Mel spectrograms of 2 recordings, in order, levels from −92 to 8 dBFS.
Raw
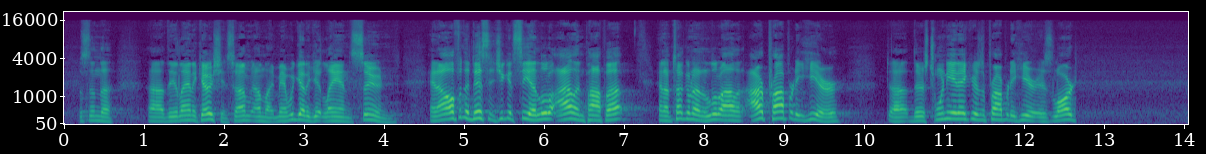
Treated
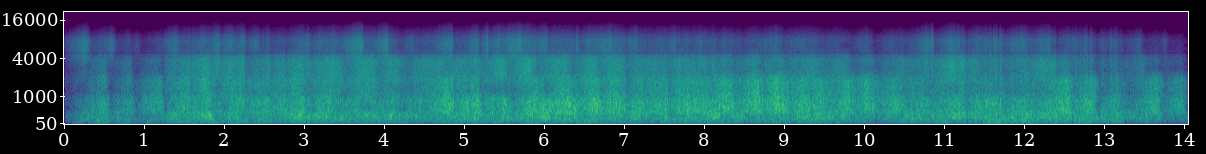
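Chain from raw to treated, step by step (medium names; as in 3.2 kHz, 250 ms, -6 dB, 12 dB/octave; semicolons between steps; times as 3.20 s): reverse spectral sustain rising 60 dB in 0.73 s; feedback delay 321 ms, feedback 23%, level -4 dB; in parallel at -2 dB: compression, threshold -29 dBFS, peak gain reduction 18.5 dB; 4.69–5.26 s: on the sum: treble shelf 3 kHz -11 dB; 11.39–12.10 s: sample-rate reducer 1.3 kHz, jitter 0%; noise-vocoded speech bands 6; band-stop 4.9 kHz, Q 17; on a send: delay 1130 ms -4.5 dB; on the sum: endings held to a fixed fall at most 170 dB/s; trim -6 dB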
